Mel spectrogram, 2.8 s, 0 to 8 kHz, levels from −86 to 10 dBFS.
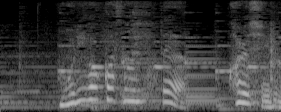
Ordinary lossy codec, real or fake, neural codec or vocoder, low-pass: none; real; none; none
